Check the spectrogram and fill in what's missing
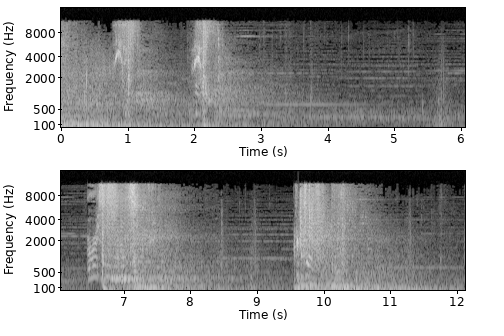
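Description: Booming blasts from the Confringo fire spell in Hogwarts Legacy, four heavy explosions spaced several seconds apart, each with a loud sharp onset and a rumbling tail, close and dominant over quieter game ambience.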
